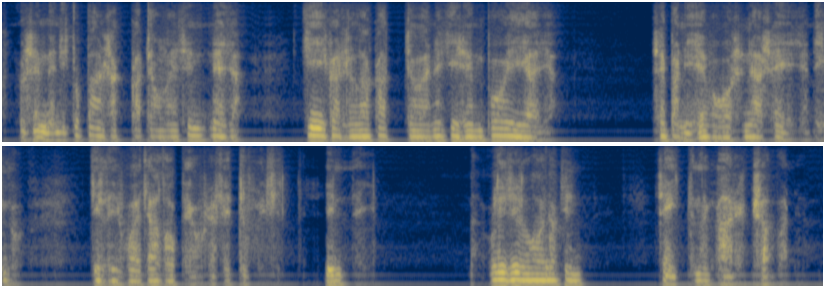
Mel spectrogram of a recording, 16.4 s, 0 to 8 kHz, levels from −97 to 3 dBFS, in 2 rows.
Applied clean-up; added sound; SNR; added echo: neural mask model RNNoise.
